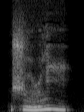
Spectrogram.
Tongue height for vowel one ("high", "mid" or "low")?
mid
